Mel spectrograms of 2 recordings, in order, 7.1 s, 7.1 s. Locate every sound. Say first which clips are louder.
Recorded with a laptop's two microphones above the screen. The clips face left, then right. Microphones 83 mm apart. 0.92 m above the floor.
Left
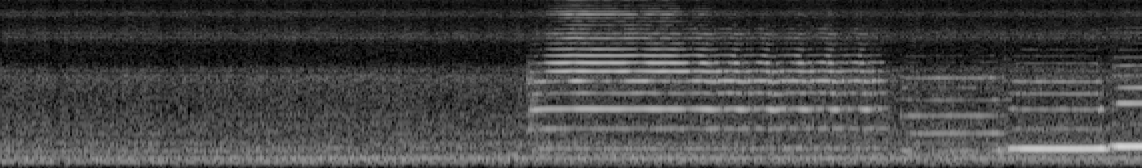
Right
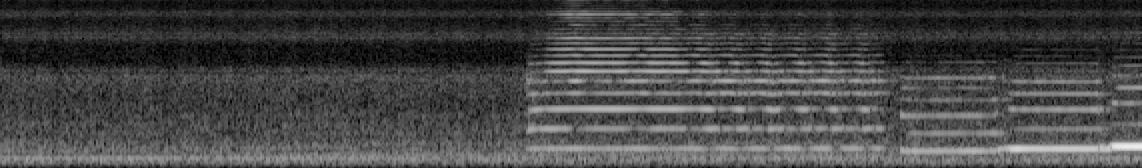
3.3 s a trumpet: right 2 dB; 55° right (ahead or behind), 7.5 m
5.6 s a flute: right 7 dB; 40° right (ahead or behind), 2.5 m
